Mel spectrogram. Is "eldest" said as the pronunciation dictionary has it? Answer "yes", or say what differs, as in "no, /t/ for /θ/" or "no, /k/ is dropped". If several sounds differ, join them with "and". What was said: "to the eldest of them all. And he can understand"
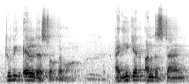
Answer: yes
